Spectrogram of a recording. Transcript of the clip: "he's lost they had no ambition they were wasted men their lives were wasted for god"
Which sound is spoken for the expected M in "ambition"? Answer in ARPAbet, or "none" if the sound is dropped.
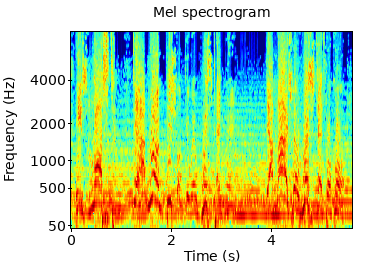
M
